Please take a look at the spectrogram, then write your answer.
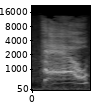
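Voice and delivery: high terrified scream for help. Acted. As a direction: shriek it in panic. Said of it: "Beanie screamed".

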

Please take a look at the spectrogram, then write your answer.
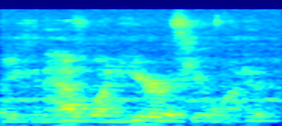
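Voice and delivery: usual speaking voice

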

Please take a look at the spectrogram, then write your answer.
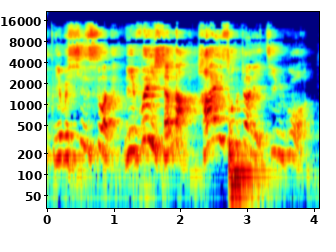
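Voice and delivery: declaimed verse, swelling into urgent questions and falling back to hush; impassioned poem recitation. Acted. Poet shares a short, powerful poem with an audience, declaimed passionately. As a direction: recite with dramatic surges and hushed pauses.

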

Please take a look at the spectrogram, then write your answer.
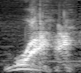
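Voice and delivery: loud evil villain laugh; evil cackle. Acted.

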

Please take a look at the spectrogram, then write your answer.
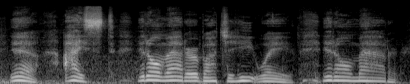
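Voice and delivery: high, cocky trash talk; taunting the beaten enemy; gloating taunt. Real, not acted. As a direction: rub it in after the kill. Gloating over a kill.

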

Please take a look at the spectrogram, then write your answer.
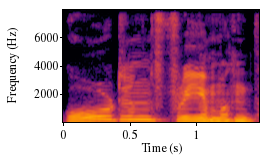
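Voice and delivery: announcing himself as a game hero; Gordon Freeman. Pretend. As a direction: intone the hero's name like a game intro. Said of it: "Half-Life bir N P C'si gibiyim".

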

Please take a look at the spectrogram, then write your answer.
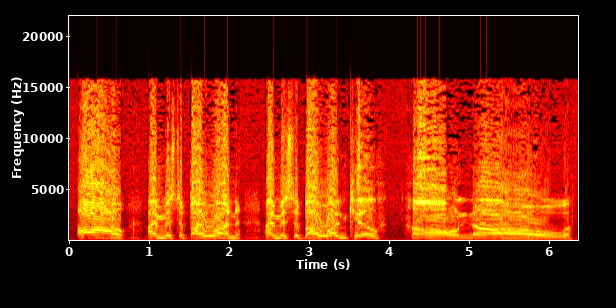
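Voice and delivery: loud, high, drawn-out cry of defeat; real dismayed shouting, long held vowels; anguished yell. Real, not acted. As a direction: wail it out, slow and loud, as the win slips away. Misses goal by one kill.

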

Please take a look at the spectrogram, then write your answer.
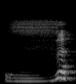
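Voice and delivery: З as a lone buzzing sound, no vowel name; zzz, the bare sound of З; isolated consonant. Shown as a demonstration. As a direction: buzz the sound З by itself. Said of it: "чуємо звук З".

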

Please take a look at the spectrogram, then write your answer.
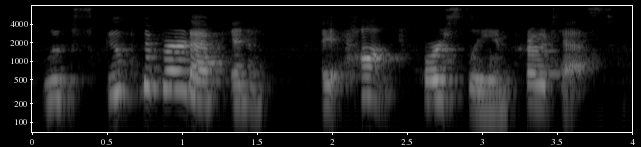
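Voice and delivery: ordinary delivery

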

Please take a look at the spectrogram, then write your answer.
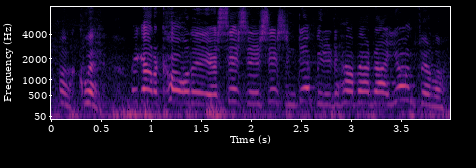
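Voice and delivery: ordinary delivery

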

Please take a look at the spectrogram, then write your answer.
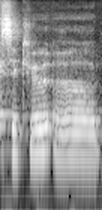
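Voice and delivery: ordinary talk, nothing marked

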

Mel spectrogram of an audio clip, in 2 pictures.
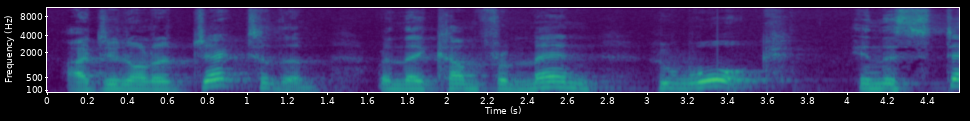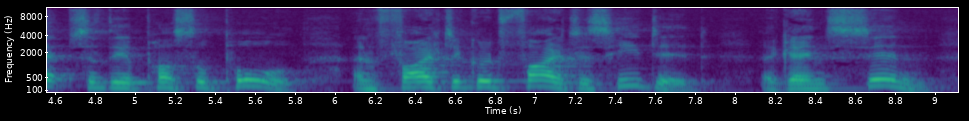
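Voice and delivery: ordinary talk

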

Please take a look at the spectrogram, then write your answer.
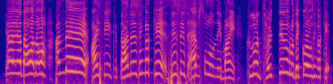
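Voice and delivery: high, loud, pushy shout; acted yell, high and insistent. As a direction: shout them out of the way. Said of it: "소리를 친 거예요".

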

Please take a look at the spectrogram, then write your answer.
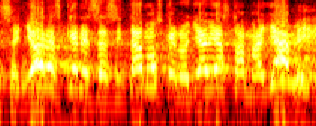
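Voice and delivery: high, fast pleading; urgent plea. Acted. Cubans begging the raft owner, urgent plea.

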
